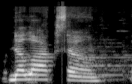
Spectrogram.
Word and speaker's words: naloxone: Nah, yeah, I can't pronounce that. Yeah. Naloxone.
